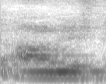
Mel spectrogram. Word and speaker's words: honest: Whenever we write, he is an honest man. Actually, H is consonant, but its pronunciation is A, like so, honest.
